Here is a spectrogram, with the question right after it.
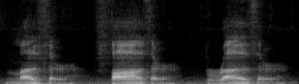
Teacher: brother in that middle position of a word because it's surrounded that th is surrounded by a voiced vowel on either side that middle sound the th will also have voice uh has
